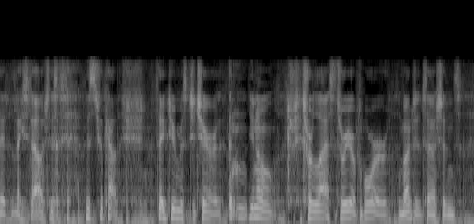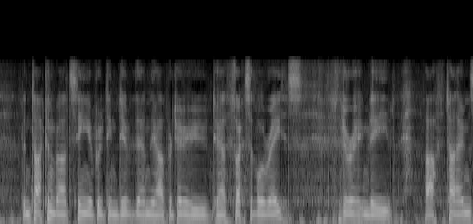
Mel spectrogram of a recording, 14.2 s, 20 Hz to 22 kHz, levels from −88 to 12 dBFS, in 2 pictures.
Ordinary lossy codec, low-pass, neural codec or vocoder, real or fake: Opus, 32 kbps; 7.2 kHz; autoencoder, 22.05 kHz, a latent of 192 numbers a frame, VITS, trained on many speakers; fake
